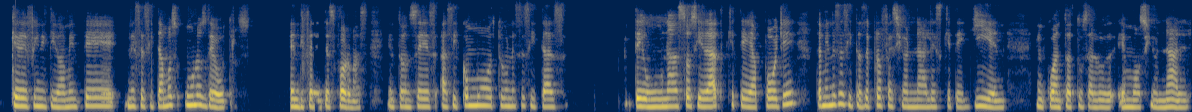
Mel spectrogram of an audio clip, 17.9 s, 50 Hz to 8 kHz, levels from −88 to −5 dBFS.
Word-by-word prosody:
que 230 -3 +5
definitivamente 210 +1 0
necesitamos 215 +1 -1
unos 245 -2 +5
de 200 -2 +2
otros 180 0 -1 0.6
en 200 -1 +4
diferentes 195 0 -2
formas. 180 -3 +2 0.3
Entonces, 200 0 -3
así 205 0 -2
como 230 -1 +3
tú 220 -1 -4
necesitas 205 -1 -4 1.0
de 210 -1 +8
una 200 +1 +3
sociedad 210 -2 +2
que - - -5
te 210 -5 0
apoye, 210 +9 0 0.3
también 230 +2 +4
necesitas 250 -6 -1
de 215 - -1
profesionales 195 -3 -3
que 200 +1 -10
te 200 - -8 0.2
guíen 190 -5 +1 0.5
en 200 -3 -1
cuanto 195 0 +1
a 190 0 -1
tu 210 - -6
salud 185 -1 -2
emocional 185 -1 -1
205 Hz, 110 wpm, -23 LUFS, 195-220 Hz, 1.0 s, de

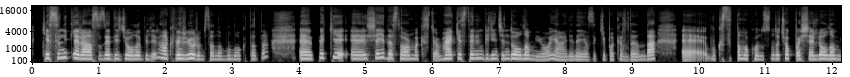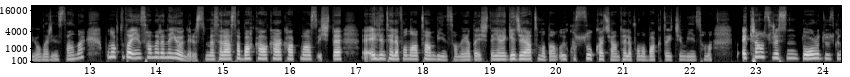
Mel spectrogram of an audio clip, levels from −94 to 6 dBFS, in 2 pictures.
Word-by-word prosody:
kesinlikle 285 +1 +3
rahatsız 235 -1 +3
edici 240 -1 -1
olabilir. 230 +4 -1
Hak 270 -4 -1
veriyorum 240 -2 +3
sana 205 -1 -7
bu 225 0 -9
noktada. 220 +6 -9 0.5
Eee, 240 -1 +4
peki, 315 - +1
eee, 240 +1 +1
şeyi 285 +4 0
de 270 - +1
sormak 235 -1 -2 0.3
herkes 245 +2 +3
senin 260 0 -1
bilincinde 245 0 -3
olamıyor 225 -6 0
yani 190 -5 -5
ne 195 - -3
yazık 185 -1 -10
ki 225 - -9
bakıldığında, 200 +3 -1 0.4
eee, - - -1
bu 210 - -11
kısıtlama 235 +2 -4
konusunda 230 +1 -7
çok 250 0 -2
başarılı 225 +2 +1
olamıyorlar 220 -6 -2
insanlar. 225 - -6 0.3
Bu 335 - -4
noktada 345 -1 +6
insanlara 320 +2 0
neyi 315 -2 +1
önerirsin? 220 -1 -3
Mesela 235 +2 +5
sabah 245 0 +4
kalkar 240 -1 +5
kalkmaz 230 0 0
işte, 230 0 +3 0.3
eee, - - +2
elini 240 0 +3
telefonu 225 -2 +2
atan 220 0 +1
bir 210 - -5
insana 185 -1 -9
ya 195 0 -5
da 200 - -1
işte 205 - -5
yine 210 0 +1
gece 230 +1 +2
yatmadan 215 -3 +1
uykusu 225 +3 -4
kaçan 200 -5 -2
telefona 195 -1 -4
baktığı 195 +1 -2
için 195 0 -9
bir 185 - -9
insana 190 +1 -11 0.5
ekran 345 +4 +4
süresini 280 -4 -3
doğru 255 +1 +6
düzgün 250 -1 -8
235 Hz, 160 wpm, -25 LUFS, 210-250 Hz, 0.5 s, noktada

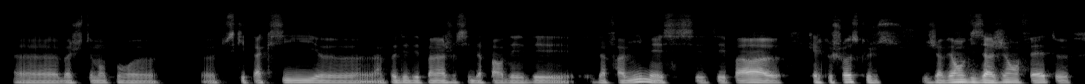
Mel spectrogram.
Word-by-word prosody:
heu, 80 -1 -3
bah, 80 +2 -3
justement 85 +1 -6
pour, 80 -2 -5
heu 75 0 -5 0.5
heu, - - -6
tout - - -21
ce - - -7
qui - - -5
est - - -10
taxi, 95 0 0
heu, 80 -2 -1 0.2
un - - -4
peu 90 - -2
des 85 0 0
dépannages 85 0 0
aussi 85 +1 -9
de 85 - -2
la 80 - -1
part 80 0 -4
des 80 0 -2
des 85 0 -1 0.3
de - - -17
la 85 - -1
famille 90 +8 +2
mais 95 -7 +4
c'est 80 0 -9
c'était 80 +1 -4
pas, 90 +2 +5
heu, 80 -1 0 0.2
quelque 95 0 -2
chose 105 +3 +3
que 100 - -2
ch 90 0 -8 0.2
j'avais 90 +1 0
envisagé. 100 -2 +6
En 100 -2 +3
fait, 95 +1 +2
heu 85 0 -1
85 Hz, 215 wpm, -28 LUFS, 80-95 Hz, 0.5 s, envisagé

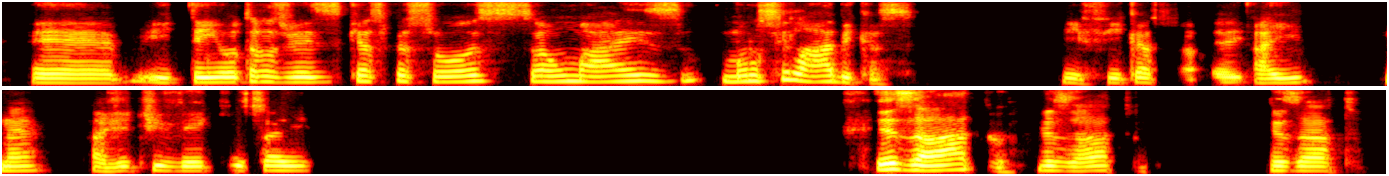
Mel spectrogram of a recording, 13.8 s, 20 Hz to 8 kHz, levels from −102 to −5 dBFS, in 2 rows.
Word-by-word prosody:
eh, 150 -1 0
e 325 -1 -2
tem 170 0 +5
outras 180 +1 0
vezes 175 +1 +1
que 200 - -3
as 195 - -3
pessoas 200 0 -1
são 195 0 -1
mais 200 +1 0 0.2
monossilábicas 210 - -1 0.7
e 155 -3 -6
fica 160 +3 -4
só 310 - -16 0.3
aí 155 +3 0 0.4
né, 155 +1 -2 0.2
a 140 - -4
gente 150 +3 -4
vê 155 0 -1
que 345 - -21
isso 170 - -3
aí 160 -1 +1 2.8
Exato, 175 - +7
exato, 155 -2 -2 0.6
exato. 155 -1 0
170 Hz, 110 wpm, -21 LUFS, 155-200 Hz, 2.8 s, Exato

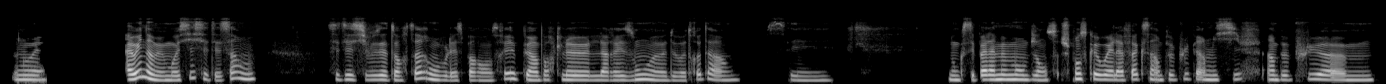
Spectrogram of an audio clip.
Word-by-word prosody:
N 220 0 +1
ouais. 215 -1 +2 0.8
Ah 230 - +8
oui, 275 +7 +8
non, 270 -7 +7
mais 200 - 0
moi 195 0 0
aussi, 250 +9 -4
c'était 235 -10 -6
ça, 265 +9 -3
hein. 255 -2 +1 0.7
C'était: 225 -1 -3
«Si 210 0 -2
vous 210 +1 -2
êtes 210 -1 +1
en - - +3
retard, 270 +8 0
on 220 - +3
vous 200 - -5
laisse 185 0 -5
pas 195 - -2
rentrer, 190 +8 -1
peu 235 -4 -1
importe 205 +2 -1
le 210 -1 +3
la 200 0 0
raison, 200 +3 +1
heu, 195 -1 -2
de 190 - -8
votre 185 0 -7
retard, 235 -4 -2
hein». 205 +1 -6 0.3
C'est 190 -1 -10 1.2
Donc, 210 -1 0
c'est - - -4
pas 215 +2 +6
la 220 - +6
même 225 0 +5
ambiance. 215 -2 0
Je - - -2
pense 255 -1 +2
que, 245 - +2
ouais, 220 -2 +4
la 205 0 +2
fac 230 +3 -2
c'est 235 - -3
un 210 - -1
peu 220 +1 -5
plus 250 +4 -10
permissif, 220 +2 -3
un 220 0 +2
peu 210 -1 -3
plus, 240 +2 -2
hem 205 -2 0
215 Hz, 235 wpm, -22 LUFS, 200-230 Hz, 1.2 s, Ah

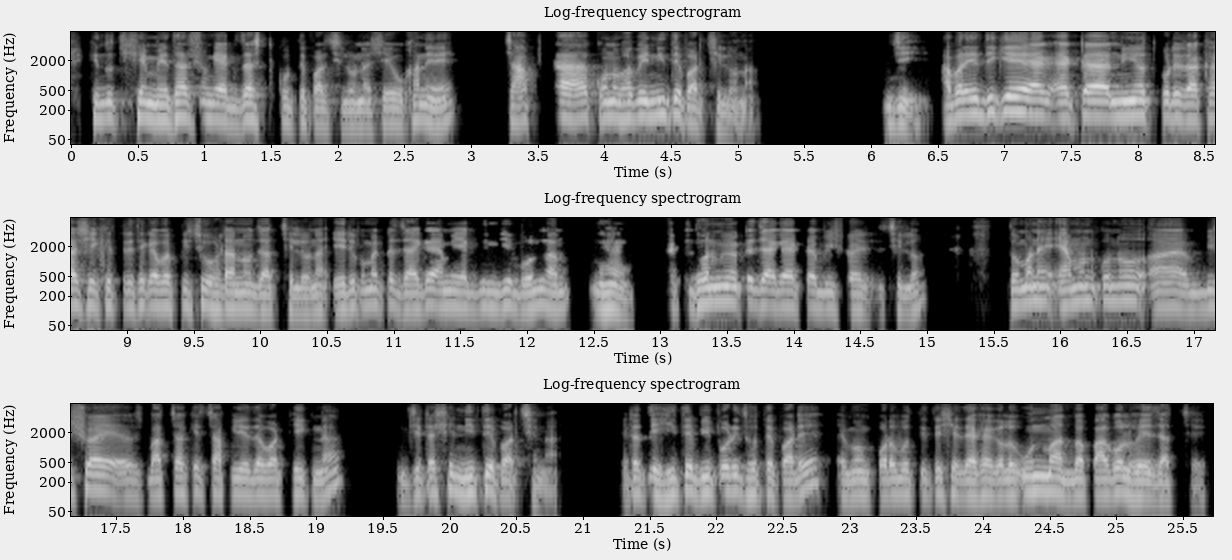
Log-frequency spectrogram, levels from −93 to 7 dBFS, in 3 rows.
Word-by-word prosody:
কিন্তু 140 0 -1 0.2
সে 150 - +1
মেধার 140 +2 +2
সঙ্গে 140 -2 0
অ্যাডজাস্ট 130 +3 +2
করতে 115 -4 -5
পারছিল 100 -1 -3
না। - - -2
সে 110 - -4
ওখানে 130 +1 -2 0.6
চাপটা 150 - +2 0.2
কোনোভাবেই 145 +1 +3
নিতে 165 0 +2
পারছিল - - -3
না। - - -14 1.1
জি। 110 -2 +1 0.3
আবার 160 - +4
এদিকে 180 +3 +4 0.2
এক 160 - +2
একটা 155 +1 +4 0.2
নিয়ত 155 +1 +6
করে 145 -1 +2
রাখা, 140 +2 +2
সেক্ষেত্রে 135 -1 -4
থেকে 140 -1 -2
আবার 130 0 0
পিছু 130 +1 -6
হটানোও 120 0 +1
যাচ্ছিল 105 -2 -2
না। 110 - -2
এরকম 130 +3 -3
একটা 140 - -6
জায়গায় 115 +5 +2
আমি 130 0 -1
একদিন 120 +2 -5
গিয়ে 135 -2 -2
বললাম 120 -1 +1 0.4
হ্যাঁ, 110 -5 +1 0.3
একটা - - -12
ধর্মীয় 155 +2 +4
একটা 150 - -2
জায়গায় 130 -1 +3
একটা - - -2
বিষয় 115 -1 -4 0.2
ছিল। 100 -2 -6 0.8
তো - - -2
মানে 160 +1 +3 0.2
এমন 155 +3 0
কোনো 165 0 -1 0.2
অ্যা 125 - -1 0.3
বিষয় 140 +3 +2 0.4
বাচ্চাকে 120 +3 -3
চাপিয়ে 120 0 -2
দেওয়া 115 0 +1
ঠিক 120 -2 -3
না - - -2 0.6
যেটা 120 +2 -2
সে 150 - -2
নিতে 125 - +1
পারছে - - -2
না। 70 - -11 0.5
এটাতে 120 0 -2
হিতে 115 +5 0
বিপরীত 135 +1 0
হতে 120 0 -3
পারে 105 +7 +1 0.3
এবং 110 +2 -1
পরবর্তীতে 115 0 -3
সে - - -2
দেখা 110 +1 +3
গেল 110 - +1 0.2
উন্মাদ 135 -2 +4
বা 115 - +3
পাগল 120 +3 +2
হয়ে 105 -1 +3
যাচ্ছে। - - -6
130 Hz, 175 wpm, -23 LUFS, 115-140 Hz, 1.1 s, নিয়ত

